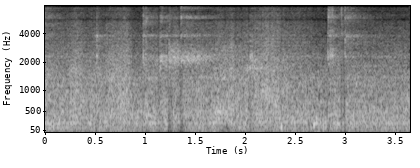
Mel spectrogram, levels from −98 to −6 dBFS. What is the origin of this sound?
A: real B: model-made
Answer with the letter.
B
